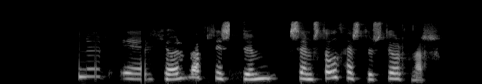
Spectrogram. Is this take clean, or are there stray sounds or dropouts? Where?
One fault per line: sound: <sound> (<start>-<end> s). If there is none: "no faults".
sound: dropout (1.4-1.5 s)
sound: dropout (2.3-2.4 s)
